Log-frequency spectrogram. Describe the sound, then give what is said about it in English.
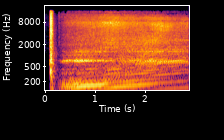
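A car pulls up and stops, opening with a sharp knock before a loud, steady engine hum with a droning, slightly rising tone that keeps running to the end. No one speaks. “Ah, they are stopping.”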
